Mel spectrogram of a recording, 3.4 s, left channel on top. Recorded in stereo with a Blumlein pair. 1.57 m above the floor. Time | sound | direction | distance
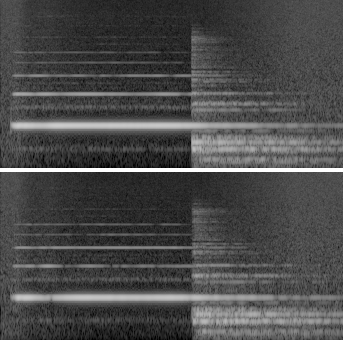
0.1 | a flute | 25° left | 2.5 m
1.9 | a cowbell | 55° left | 3 m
